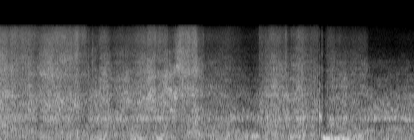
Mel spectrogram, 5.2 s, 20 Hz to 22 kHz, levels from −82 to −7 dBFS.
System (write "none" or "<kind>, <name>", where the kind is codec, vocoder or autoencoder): codec, SNAC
